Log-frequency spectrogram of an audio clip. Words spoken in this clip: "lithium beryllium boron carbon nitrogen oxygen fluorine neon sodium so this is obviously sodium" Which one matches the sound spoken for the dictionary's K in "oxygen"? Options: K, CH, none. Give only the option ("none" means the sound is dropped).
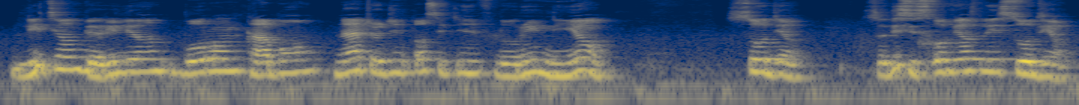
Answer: none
